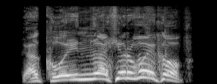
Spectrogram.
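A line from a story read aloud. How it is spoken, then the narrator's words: Yell. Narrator (Russian): Заорал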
